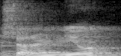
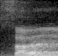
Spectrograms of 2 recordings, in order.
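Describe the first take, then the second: First: The word ends in a 'nya' sound. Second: The word ends in a plain 'n' sound. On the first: The speaker calls it right. "शरण्य ऐसा बोलना है" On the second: The speaker calls it wrong. "शरण नहीं बोलना है"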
